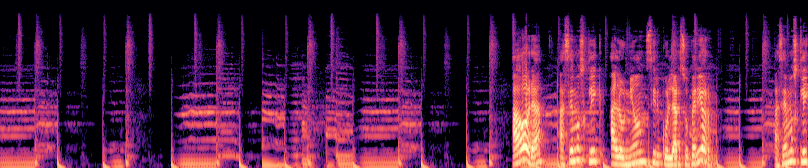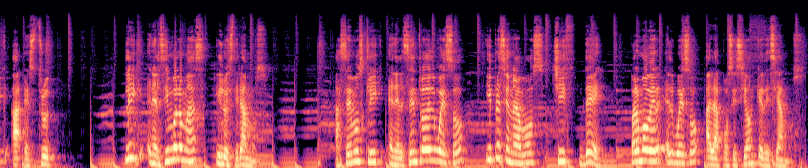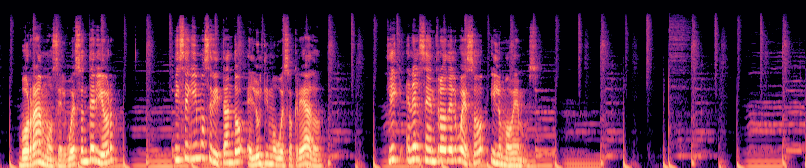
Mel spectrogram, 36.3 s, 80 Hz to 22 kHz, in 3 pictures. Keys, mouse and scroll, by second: 1.9 click, 2.3 middle click, 2.7 click, 3.0 click, 3.4 middle click, 4.3 click, 5.8 middle click, 9.8 click, 12.8 click, 17.4-17.9 scroll down 1, 17.9 click, 20.3 shift+d, 24.3 click, 25.5 Delete, 26.6 middle click, 28.5 click, 29.9 click, 32.7 click, 33.8 click, 34.7 click, 34.9 middle click, 35.3 click, 36.0 click.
